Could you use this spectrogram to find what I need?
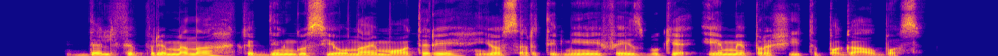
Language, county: Lithuanian, Marijampolė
